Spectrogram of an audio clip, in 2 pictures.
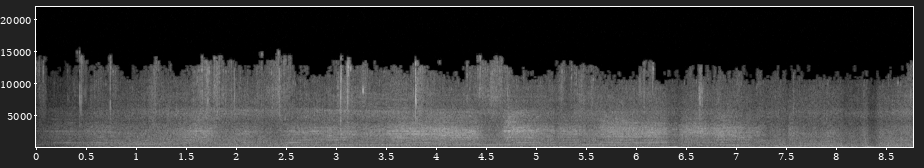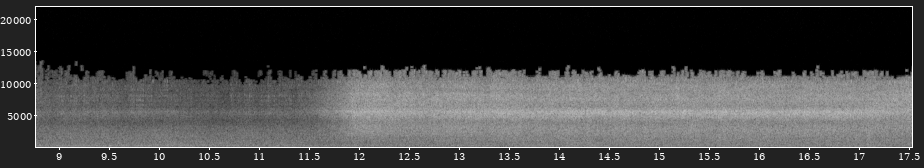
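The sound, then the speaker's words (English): A dense, steady rush of thousands of harvested beans pouring from a big arm on the side of a combine into a tractor's trailer, hissing like heavy rain over a low machine drone, turning brighter and sharper partway through. No one speaks. “It sounds like rain, but there's just thousands and thousands of beans pouring into the trailer.”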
